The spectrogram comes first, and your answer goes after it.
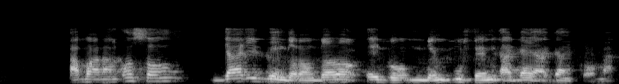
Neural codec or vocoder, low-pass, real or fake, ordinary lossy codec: codec, 44.1 kHz, 3.4 kbps, Pupu-Codec; 5.4 kHz; fake; none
